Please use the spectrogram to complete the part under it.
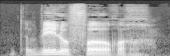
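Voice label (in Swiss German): "fahrer", Bas Rhin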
